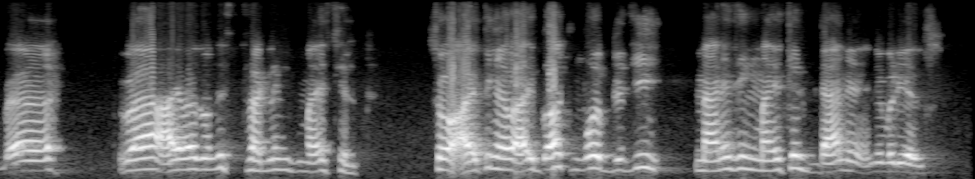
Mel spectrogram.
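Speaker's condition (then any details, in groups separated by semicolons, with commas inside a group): Cerebral palsy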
